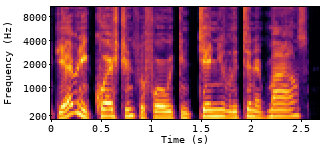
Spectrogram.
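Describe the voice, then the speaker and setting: A man voicing an authoritative middle-aged army colonel who talks in a commanding, booming way. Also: racing, warm tone, dry recording, studio quality, lightly acted. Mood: formal.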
